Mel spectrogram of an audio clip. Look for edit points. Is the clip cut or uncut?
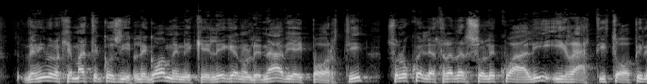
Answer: cut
